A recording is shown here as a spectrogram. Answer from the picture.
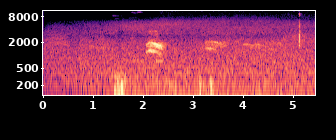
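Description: A bird calling several times in short, falling calls, loudest about two seconds in, over a steady outdoor hiss. A low thump comes about a second and a half in, and two short knocks near three seconds.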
